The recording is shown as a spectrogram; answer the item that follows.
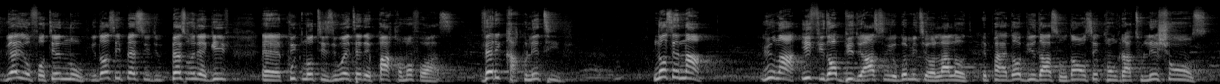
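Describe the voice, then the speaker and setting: A man with a Nigerian Pidgin accent doing stand-up comedy, telling stories and acting out the characters in them. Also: extremely high pitch. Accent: Nigerian Pidgin English. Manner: animated storytelling, acting out characters. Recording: reverberant hall.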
